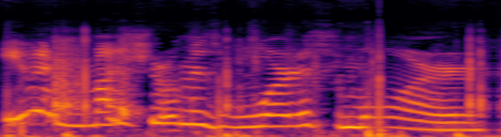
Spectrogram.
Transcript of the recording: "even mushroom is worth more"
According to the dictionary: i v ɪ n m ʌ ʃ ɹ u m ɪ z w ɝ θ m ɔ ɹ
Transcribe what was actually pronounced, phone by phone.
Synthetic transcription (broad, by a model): i v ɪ n m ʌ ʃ ɹ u m ɪ z w ɝ θ m ɔ ɹ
